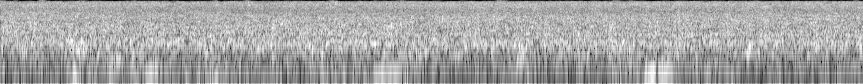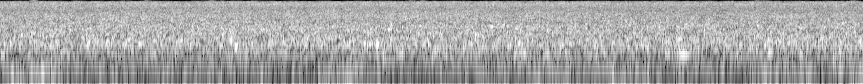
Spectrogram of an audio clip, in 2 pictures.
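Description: Waterfall at Momarco Forest Cove in Tanay, Rizal, roaring as a steady, dense rush of falling water, loud and unbroken from start to end.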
